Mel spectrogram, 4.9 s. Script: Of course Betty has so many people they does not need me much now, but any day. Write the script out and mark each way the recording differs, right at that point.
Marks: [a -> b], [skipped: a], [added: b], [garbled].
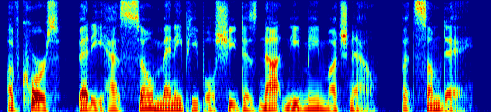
Of course Betty has so many people [they -> she] does not need me much now, but [any -> some] day.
